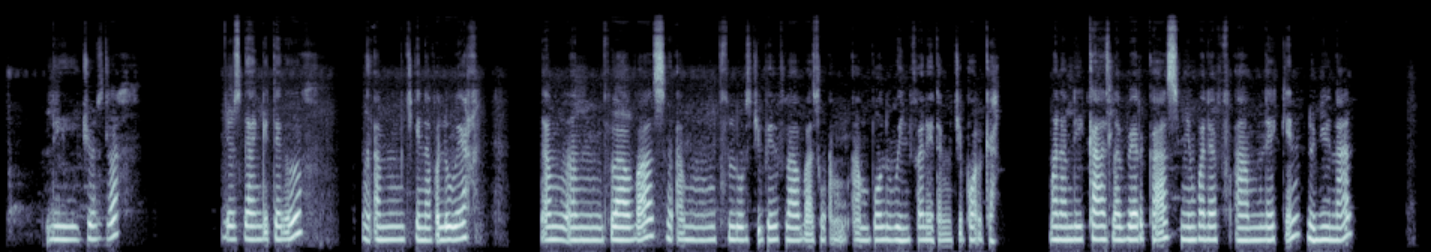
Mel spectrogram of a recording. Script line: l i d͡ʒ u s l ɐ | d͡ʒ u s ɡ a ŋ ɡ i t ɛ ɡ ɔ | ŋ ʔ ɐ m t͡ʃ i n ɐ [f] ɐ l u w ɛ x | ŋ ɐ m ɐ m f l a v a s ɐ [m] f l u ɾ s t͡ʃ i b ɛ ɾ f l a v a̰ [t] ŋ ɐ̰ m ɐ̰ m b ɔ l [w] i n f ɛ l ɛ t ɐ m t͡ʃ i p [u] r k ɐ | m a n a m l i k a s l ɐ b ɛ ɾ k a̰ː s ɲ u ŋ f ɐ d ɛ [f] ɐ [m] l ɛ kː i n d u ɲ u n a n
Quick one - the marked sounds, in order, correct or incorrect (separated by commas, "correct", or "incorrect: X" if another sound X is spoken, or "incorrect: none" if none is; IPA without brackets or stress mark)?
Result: correct, correct, incorrect: s, correct, incorrect: ɔ, correct, correct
